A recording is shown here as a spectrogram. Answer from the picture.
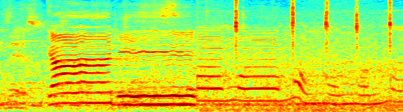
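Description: A woman singing a slow melody unaccompanied, holding long steady notes and stepping between pitches. About two seconds in, the background changes to street noise under the singing, with a few sharp ticks.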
